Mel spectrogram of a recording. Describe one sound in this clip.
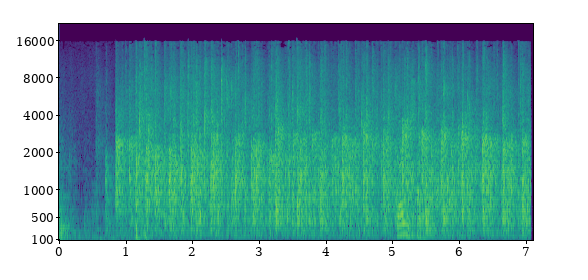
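A man speaks to an audience in a room.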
